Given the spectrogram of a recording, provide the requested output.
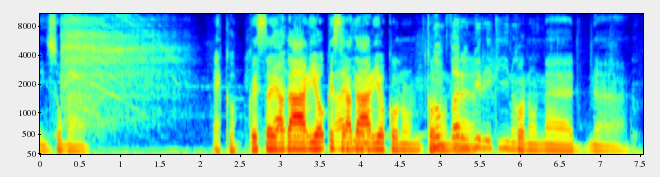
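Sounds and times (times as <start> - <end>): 
speech: 0.0 - 0.8, 2.2 - 7.5
voice imitating the motor of a Tesla electric pickup: 0.2 - 1.9.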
